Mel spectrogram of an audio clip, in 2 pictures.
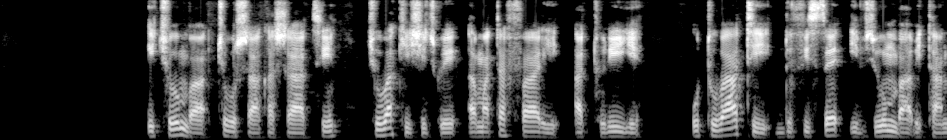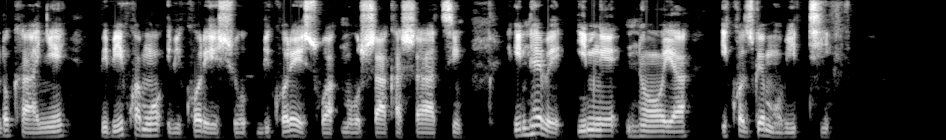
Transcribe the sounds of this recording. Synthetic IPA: it͡ʃuːmbat͡ʃuβuʃaːkaʃaːt͡si | t͡ʃuːβakʰiʃid͡ʒɡwe̞amatafaɾiatʰuɾije̞ | utuβaːtʰidufise̞ivjuːmbaβitʰaːndukʰaɲe̞ | βiβiːkwamŋo̞ʔiβikʰo̞ɾe̞ːʃo̞βikʰo̞ɾe̞ʃwamuβuʃaːkaʃaːt͡si | in̥he̞βe̞jimŋe̞n̥o̞ːja | ikʰo̞zɡwe̞muβitʰi

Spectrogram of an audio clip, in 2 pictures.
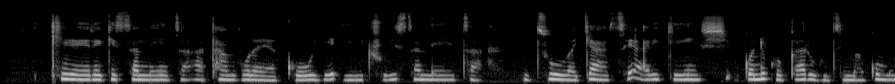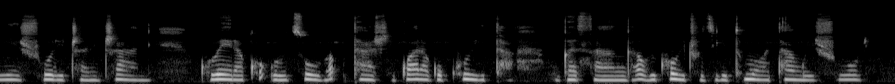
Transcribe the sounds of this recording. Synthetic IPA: ikʰiɾe̞ɾe̞ɡisane̞ːzaːtʰaːɱvuɾajaɡuːje̞ʔiβit͡ʃuβisane̞ːz̥a | iz̥uːβaɾɟ̥aːt͡se̞aɾiɡ̥iːnʃiub̚ɡ̥o̞nib̚ɡob̚ɡaːɾiuβuzimab̚ɡ̥umuɲeːʃuɾet͡ʃaːne̞t͡ʃaːne̞ | kʰuβe̞ːɾakʰo̞ʔuɾuz̥uːβaʔutʰaːʃeɡwaːɾaɡukʰuβitʰḁuɡasaːŋɡauɾikʰo̞βit͡ʃuziɡitʰumawatʰaːŋɡwiːʃuːɾe

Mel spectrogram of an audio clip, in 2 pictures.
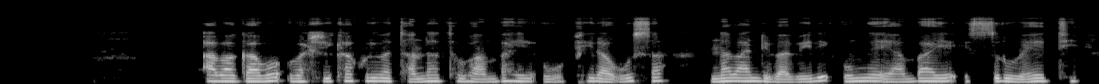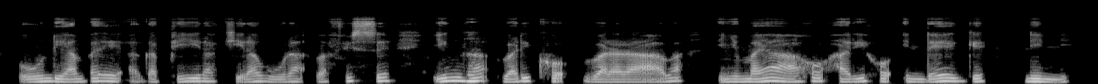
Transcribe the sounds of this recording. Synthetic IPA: aβaɡaβo̞βaʃikʰakuɾiβatʰaːndatʰuβaːmbaje̞uβṵpʰiɾaβusa | naβaːndiβaβiɾiumŋe̞jaːmbaje̞ʔisuɾuβe̞tʰi | ṵβuːndijaːmbaje̞ʔaɡapʰiɾakʰḭɾaβuɾaβafise̞iŋaβaɾikʰo̞̰ | βa̰ɾaɾa̰βa | iɲumajaho̞haɾiho̞inde̞ːɡe̞ | nini

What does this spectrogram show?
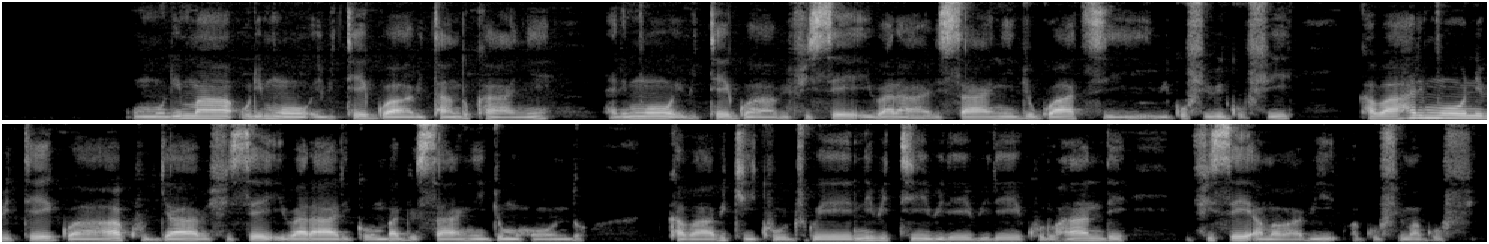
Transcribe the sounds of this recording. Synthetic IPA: umuɾimauɾimŋo̞iβitʰe̞ɡwaβitʰaːndukʰaɲe̞ | haɾimŋo̞ḭβitʰe̞ɡwaβḭfise̞ḭβa̰ɾa̰ɾḭsaŋ̥iːbɟuɡwaːt͡siβiɡufiβiɡṵfi | kʰaβaɦaɾimŋo̞niβitʰe̞ɡwakʰuɟaβifise̞ḭβaɾaɾiɡo̞ːmbaɡesaŋ̥ibɟumuho̞ːndo̞ | ikʰaβaβikʰikʰud͡ʒɡwe̞niβitʰiβiɾe̞βiɾe̞kʰuɾuhaːnde̞ | βifise̞a̰maβaβimaɡufimaɡṵfi̥

